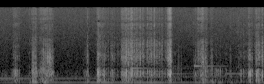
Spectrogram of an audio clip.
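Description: A white gel pen held in the fingertips writes Korean letters on a flat sheet of black lined paper, its tip scratching across the surface. The scratching comes in short, dry bursts with soft rasping strokes and a few sharper ticks between quiet pauses.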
